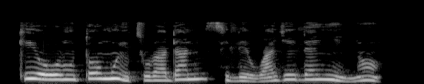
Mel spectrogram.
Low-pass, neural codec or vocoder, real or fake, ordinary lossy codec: 7.2 kHz; none; real; none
